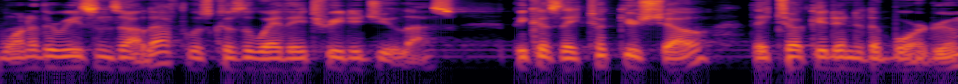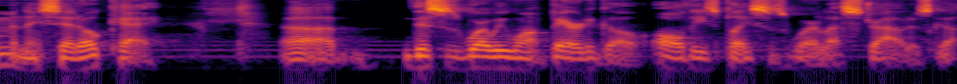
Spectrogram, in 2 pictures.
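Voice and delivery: ordinary talk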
